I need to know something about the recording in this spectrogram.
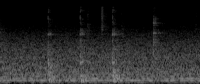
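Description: A few light clicks and ticks from small objects being handled at a workbench, over a steady low hum.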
